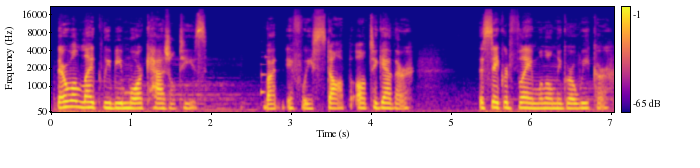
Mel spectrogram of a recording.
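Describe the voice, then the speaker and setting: A woman playing a patient, resolute female ruler in an English video game, speaking in a measured, formal way. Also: medium pitch, close to an everyday voice. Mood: calm, grave. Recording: music under the voice.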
